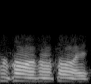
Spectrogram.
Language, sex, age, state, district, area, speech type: Santali, male, 60+, Odisha, Mayurbhanj, rural, conversation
